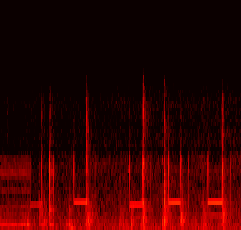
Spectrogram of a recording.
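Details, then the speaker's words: Converted wood wall crank telephone, final checkout after repair, keypad dialing a number expected to be busy: crisp paired DTMF tones, about seven digits in three seconds, each clean and even; keypad dials properly. "Now we can call one other number. We'll call my number and it'll be busy."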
